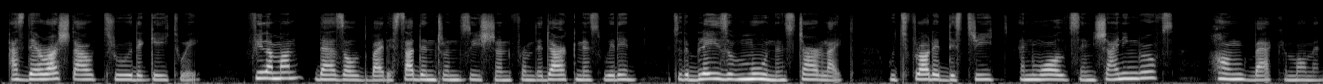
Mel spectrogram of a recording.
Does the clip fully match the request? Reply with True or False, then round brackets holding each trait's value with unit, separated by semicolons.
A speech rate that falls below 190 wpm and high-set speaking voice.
True (170 wpm; 225 Hz)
